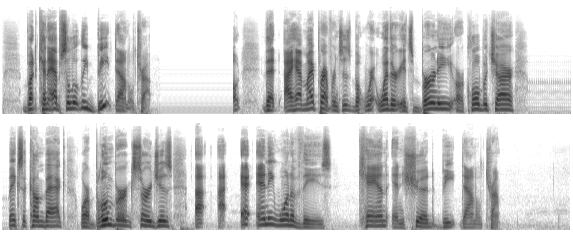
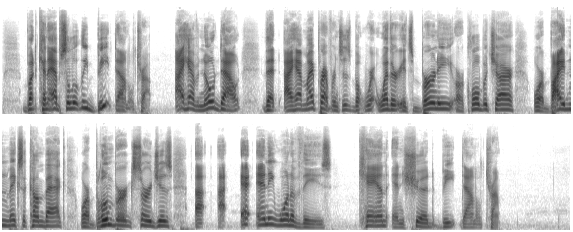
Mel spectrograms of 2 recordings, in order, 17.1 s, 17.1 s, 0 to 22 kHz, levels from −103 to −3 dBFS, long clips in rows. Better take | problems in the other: second | audio freezing; at 2.5 s for 1 s and at 8 s for 0.5 s

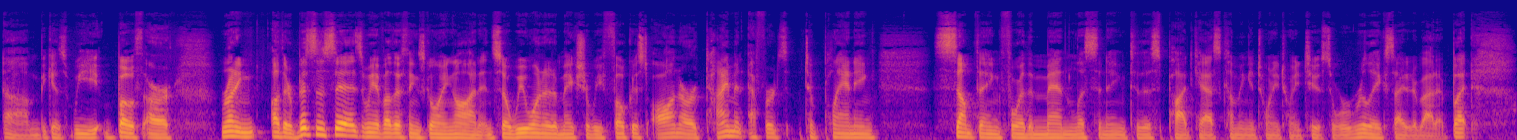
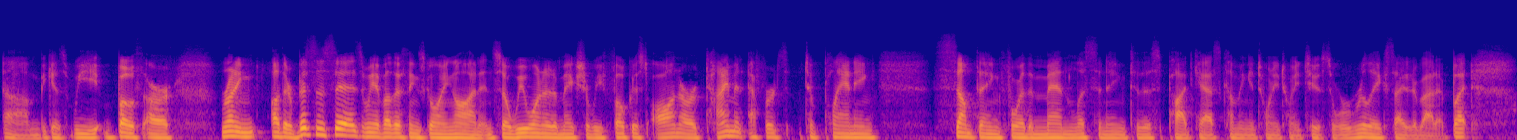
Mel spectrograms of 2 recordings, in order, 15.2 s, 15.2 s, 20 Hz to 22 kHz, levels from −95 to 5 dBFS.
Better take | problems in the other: first | muffled; very; fading above 3 kHz

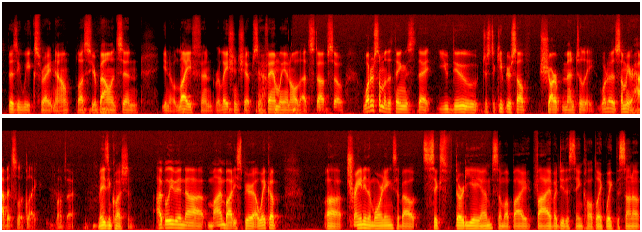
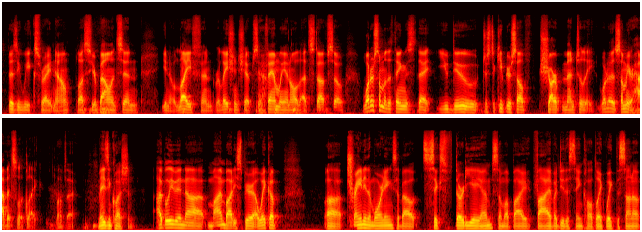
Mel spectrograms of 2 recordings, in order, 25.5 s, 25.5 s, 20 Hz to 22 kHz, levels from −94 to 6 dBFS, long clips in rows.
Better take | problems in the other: second | hiss; faint; from 6 to 23 s; 30 dB below the speech

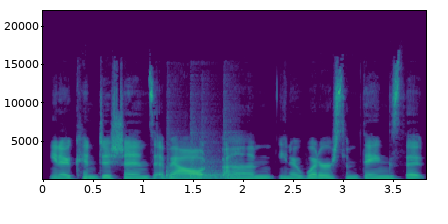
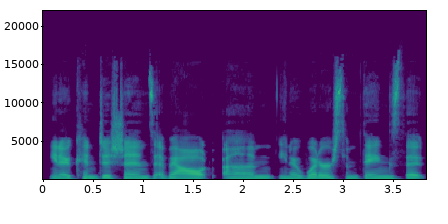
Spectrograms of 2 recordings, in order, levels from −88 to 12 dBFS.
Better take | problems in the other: second | door banging; noticeable; at 1 s; peak 7 dB below the speech

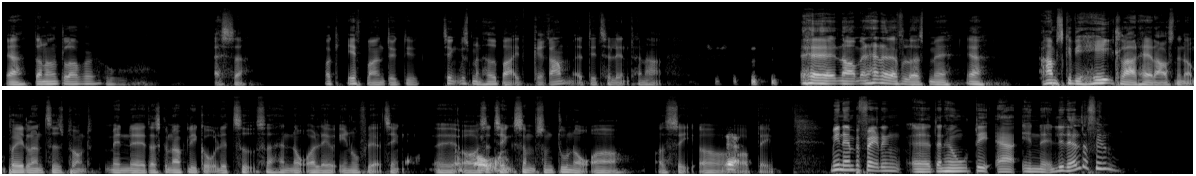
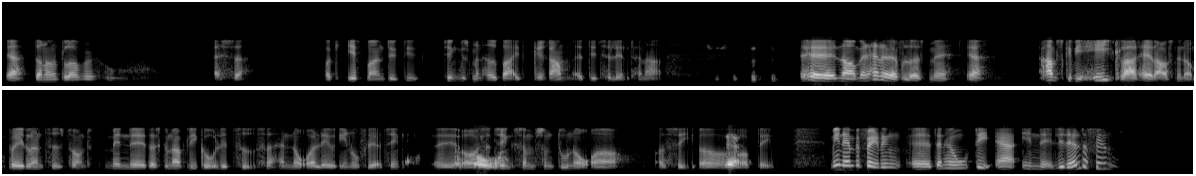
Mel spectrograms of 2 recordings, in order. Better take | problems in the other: first | phone-call audio; nothing above 3.5 kHz

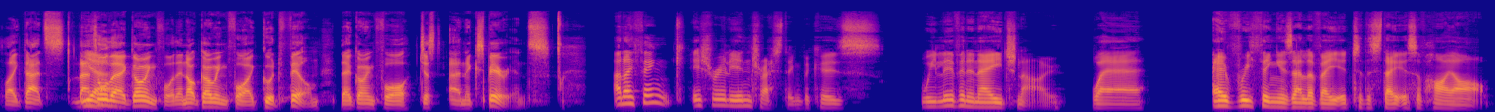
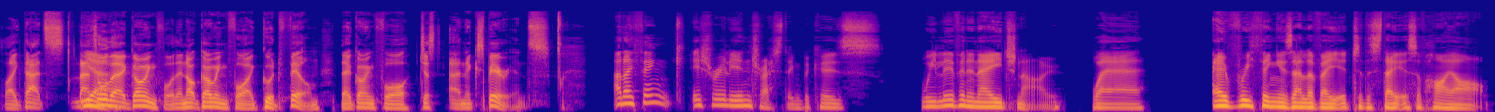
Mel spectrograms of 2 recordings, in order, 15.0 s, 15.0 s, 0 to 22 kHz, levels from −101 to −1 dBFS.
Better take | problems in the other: second | thin; somewhat; fading below 300 Hz

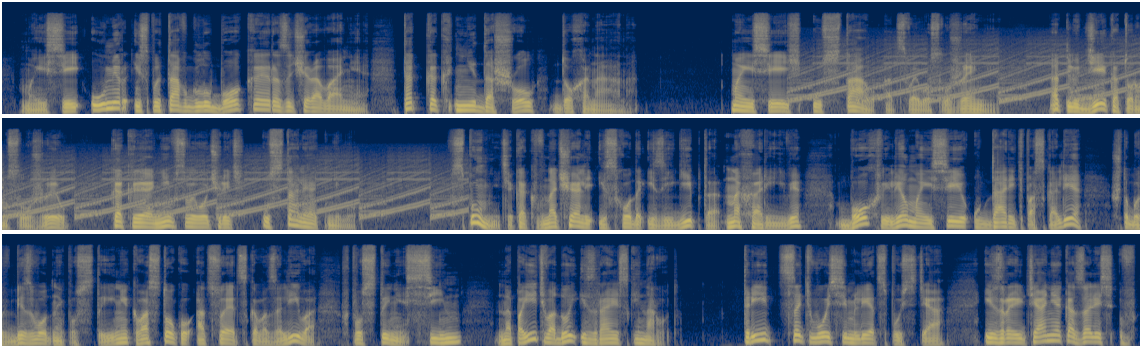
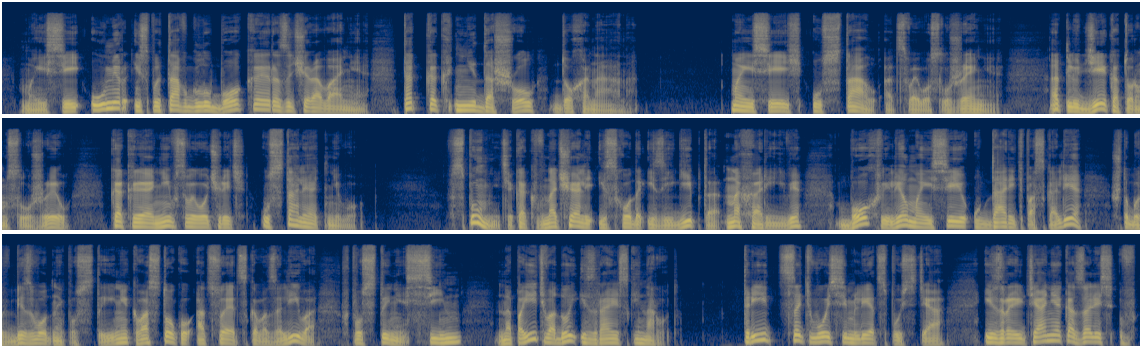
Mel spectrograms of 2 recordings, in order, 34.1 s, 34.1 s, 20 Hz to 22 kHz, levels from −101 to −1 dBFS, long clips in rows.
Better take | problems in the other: second | siren; noticeable; from 8 to 16 s; peak 10 dB below the speech

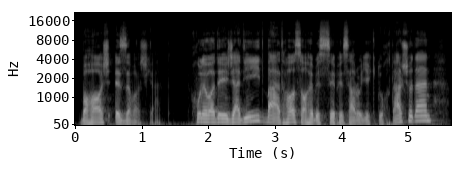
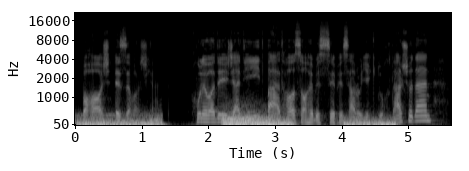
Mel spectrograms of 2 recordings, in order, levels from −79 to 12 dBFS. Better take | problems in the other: first | low rumble; loud; until 1.5 s, from 2 to 3.5 s and at 4 s; 3 dB below the speech

